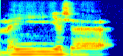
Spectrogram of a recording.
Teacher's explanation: لأن النون الساكنة جاء بعد حرف الياء الذي هو من حروف الإدغام، وهنا تشديد كما رأينا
